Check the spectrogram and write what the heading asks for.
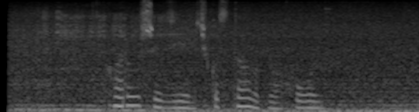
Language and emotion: Russian, sad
